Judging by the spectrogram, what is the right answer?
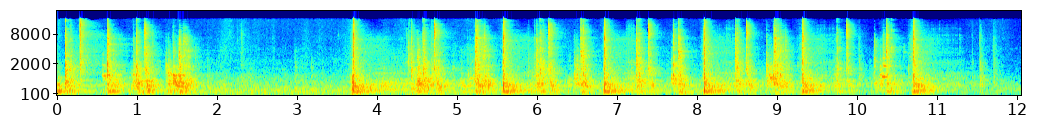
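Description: A quick series of sharp knocks: a handful in the first two seconds, then after a short pause a steady run of about two a second for some seven seconds.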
